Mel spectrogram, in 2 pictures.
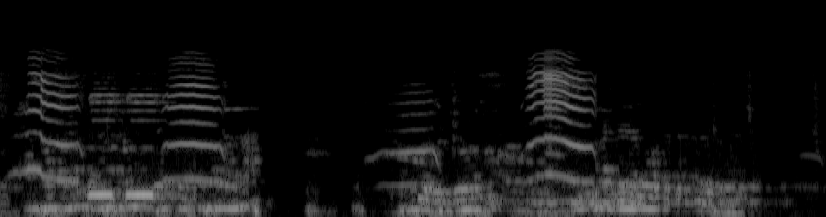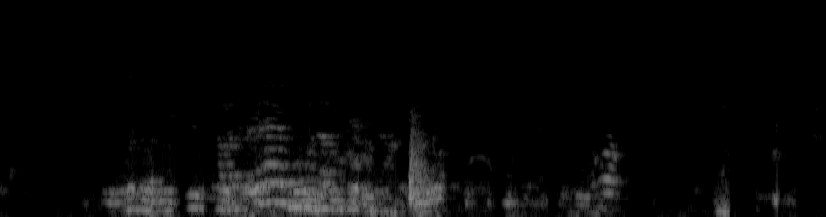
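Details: Stray Persian kittens meowing for food, asking to be rescued: several high, harmonic meows in bursts with pauses between, mixed with a man talking nearby in Bengali.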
